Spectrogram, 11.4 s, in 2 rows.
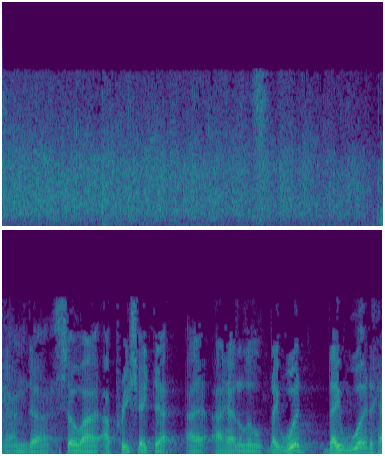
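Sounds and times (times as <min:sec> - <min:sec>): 
audience applause: 0:00.0 - 0:06.0
speech: 0:05.7 - 0:11.4.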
